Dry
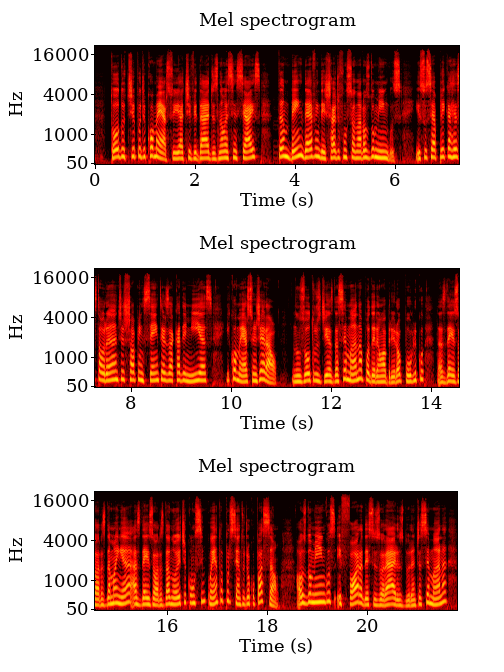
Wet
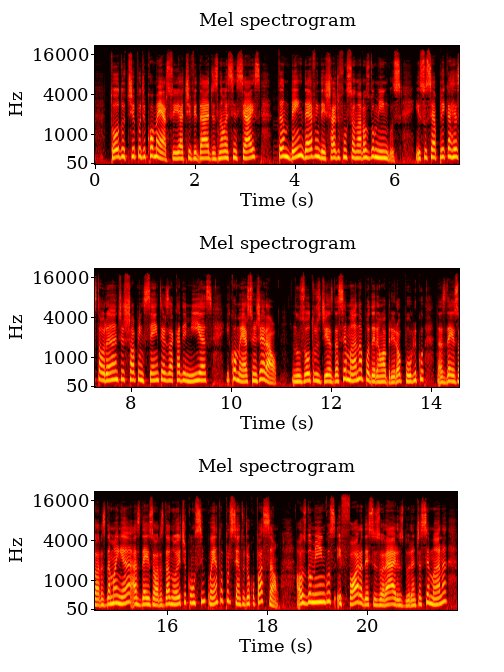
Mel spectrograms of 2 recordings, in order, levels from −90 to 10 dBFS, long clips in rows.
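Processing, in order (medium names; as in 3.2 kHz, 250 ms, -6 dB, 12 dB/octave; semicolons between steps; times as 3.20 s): 8.30–9.33 s: peaking EQ 1.8 kHz -6 dB 0.54 oct; in parallel at -2 dB: compression, threshold -34 dBFS, peak gain reduction 14.5 dB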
